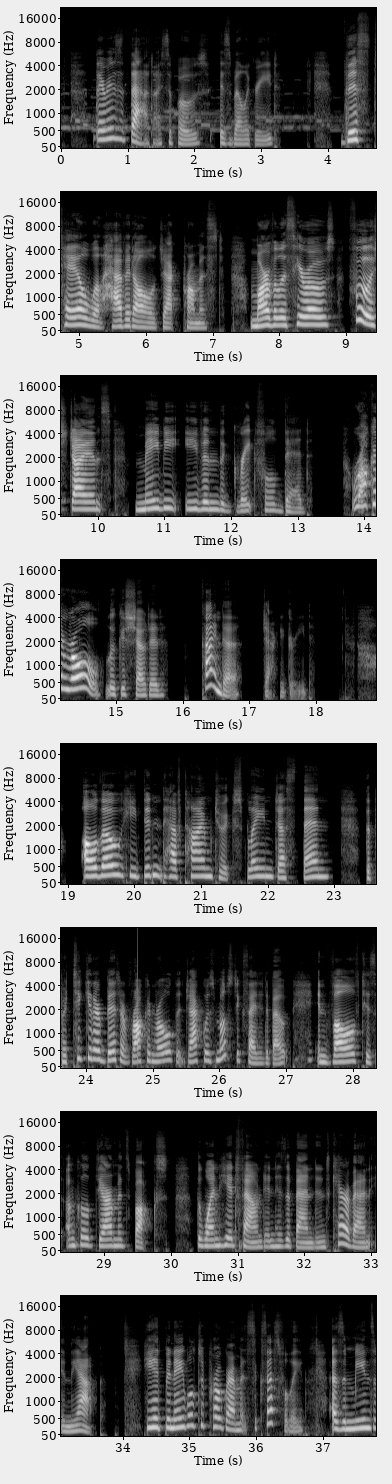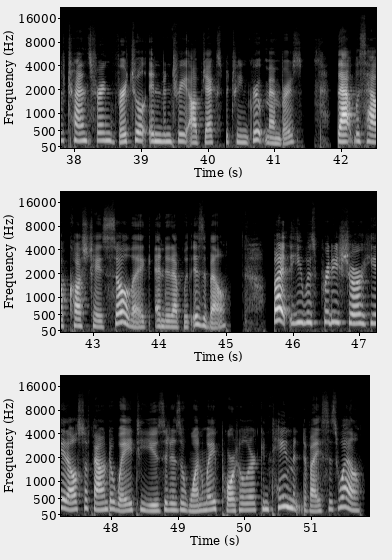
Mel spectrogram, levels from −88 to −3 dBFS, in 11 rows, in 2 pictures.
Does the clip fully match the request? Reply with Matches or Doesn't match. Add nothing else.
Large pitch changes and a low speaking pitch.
Doesn't match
